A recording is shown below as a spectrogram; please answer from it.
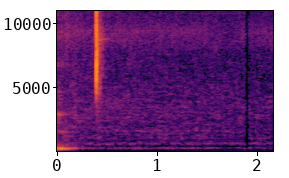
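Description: A brief hummed 'mm' from a man, then a single sharp click of a stylus tapping a tablet's glass screen about half a second in.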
